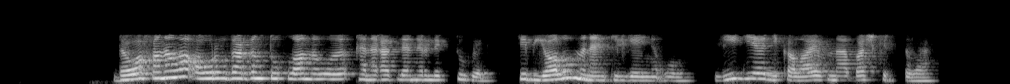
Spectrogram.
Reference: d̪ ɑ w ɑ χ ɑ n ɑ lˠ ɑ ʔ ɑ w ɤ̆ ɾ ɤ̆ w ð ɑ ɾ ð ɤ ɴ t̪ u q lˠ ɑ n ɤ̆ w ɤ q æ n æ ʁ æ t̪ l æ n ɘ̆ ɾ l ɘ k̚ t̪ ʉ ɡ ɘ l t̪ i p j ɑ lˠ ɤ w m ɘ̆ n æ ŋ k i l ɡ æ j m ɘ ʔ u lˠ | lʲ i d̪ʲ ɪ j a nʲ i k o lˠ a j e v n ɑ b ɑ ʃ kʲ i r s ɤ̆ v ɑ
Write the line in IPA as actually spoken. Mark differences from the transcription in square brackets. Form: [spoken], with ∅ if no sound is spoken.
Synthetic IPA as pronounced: d̪ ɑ w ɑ χ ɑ n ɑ lˠ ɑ ʔ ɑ w ɤ̆ ɾ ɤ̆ w ð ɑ ɾ ð ɤ ɴ t̪ u q lˠ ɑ n ɤ̆ w ɤ q æ n æ ʁ æ t̪ l æ n ɘ̆ ɾ l ɘ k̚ t̪ ʉ ɡ ɘ l t̪ i p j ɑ lˠ ɤ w m ɘ̆ n æ ŋ k i l ɡ æ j [n] ɘ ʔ u lˠ | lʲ i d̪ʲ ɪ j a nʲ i k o lˠ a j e v n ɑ b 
